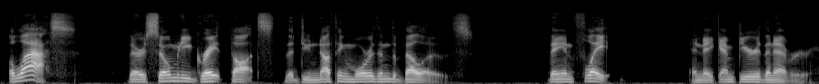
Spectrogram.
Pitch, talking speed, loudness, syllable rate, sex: 110 Hz, 155 wpm, -21 LUFS, 5.2 syllables/s, male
